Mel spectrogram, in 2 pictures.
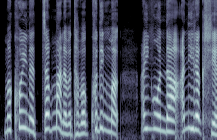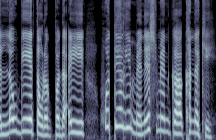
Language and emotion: Manipuri, angry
